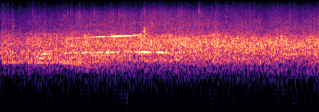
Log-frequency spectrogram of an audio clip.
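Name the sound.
audience clapping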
